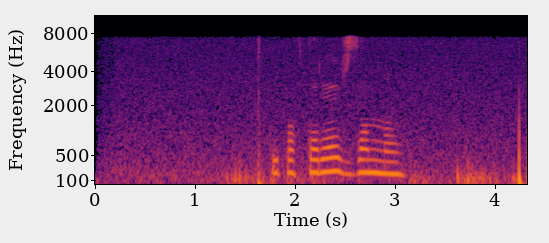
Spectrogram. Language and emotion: Russian, neutral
